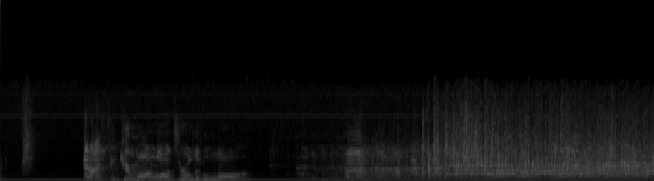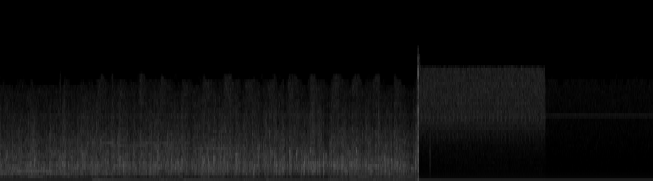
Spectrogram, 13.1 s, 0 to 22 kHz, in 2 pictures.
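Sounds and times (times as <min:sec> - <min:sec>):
audience laughing and applauding: 0:03.3 - 0:10.7
faint steady hum: 0:10.4 - 0:13.0.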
